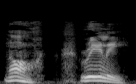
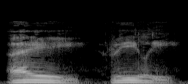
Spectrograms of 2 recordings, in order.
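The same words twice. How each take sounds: First: High, loud, slow polite refusal; declining. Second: Controlled, cold insistence; coldly insistent. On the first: Franklin declines the whiskey, protesting. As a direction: protest in a raised, drawn-out voice. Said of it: "Franklin began to decline". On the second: Man overrules Franklin's refusal, coldly insistent. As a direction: press it coldly, without raising the voice. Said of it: "in a tone so coldly insistent". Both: A narrator's reading.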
